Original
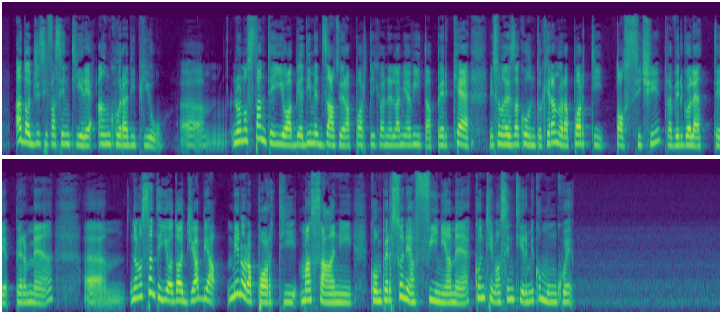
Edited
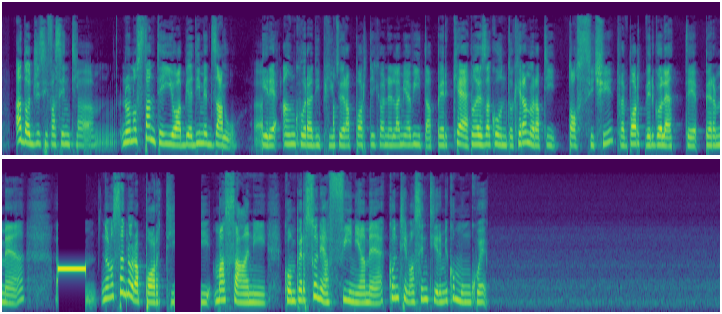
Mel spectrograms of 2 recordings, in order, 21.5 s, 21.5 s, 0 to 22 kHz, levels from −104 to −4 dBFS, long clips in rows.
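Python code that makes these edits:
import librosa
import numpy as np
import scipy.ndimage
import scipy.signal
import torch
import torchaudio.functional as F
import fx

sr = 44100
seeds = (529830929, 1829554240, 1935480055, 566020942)

y = fx.edit(x, sr, fx.swap(start_s=1.13, length_s=1.06, other_s=2.79, other_length_s=2.17),
    fx.cut(start_s=7.04, length_s=0.43),
    fx.move(start_s=8.54, length_s=0.28, to_s=10.08),
    fx.bleep(start_s=12.03, length_s=0.42, hz=1190.0, db=-8.5),
    fx.cut(start_s=13.06, length_s=1.26),
    fx.insert_silence(at_s=15.04, length_s=0.4), tone=tone)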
